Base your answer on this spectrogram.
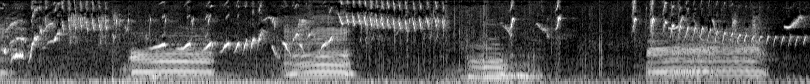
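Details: Tame cattle from a herd of dozens heading along a village road toward their pen in the morning: three long, harmonic moos around two, four and eight seconds, with chirping birds overhead and a low rumble throughout.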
